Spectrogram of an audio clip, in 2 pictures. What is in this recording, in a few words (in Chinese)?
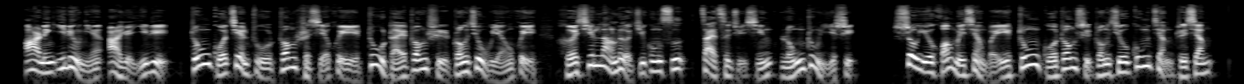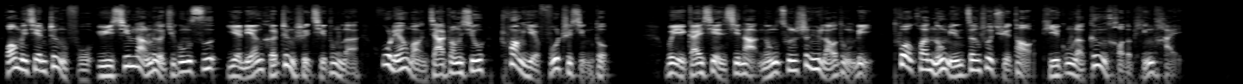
男 高音 宣传广告; 国语男声配音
